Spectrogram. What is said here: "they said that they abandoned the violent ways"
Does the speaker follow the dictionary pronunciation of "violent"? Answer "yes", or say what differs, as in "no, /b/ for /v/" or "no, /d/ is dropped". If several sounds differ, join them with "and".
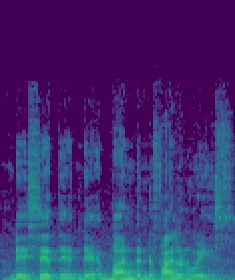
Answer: no, /f/ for /v/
